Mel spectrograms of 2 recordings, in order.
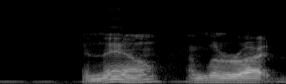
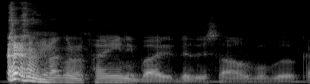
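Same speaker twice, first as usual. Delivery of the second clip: firm declaration; 3 semitones lower, 8 dB louder, faster than usual. Real, not acted. Declares he'll narrate himself.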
